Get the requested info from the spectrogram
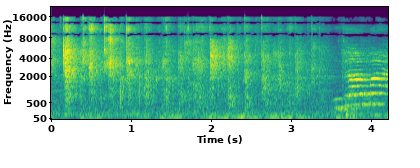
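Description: Audience clapping: a dense run of sharp claps that dies away shortly before a child's singing voice comes in near the end.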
